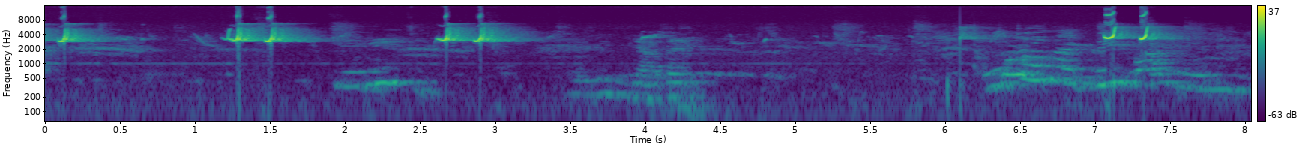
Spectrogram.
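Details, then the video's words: Captive quail calling in the early morning: sharp, high, paired call notes repeated every second or so, then softer, lower chattering and faint background sounds toward the end. "Suba ky waqat chinga batair ki awaz/morning sound of Quail bird"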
